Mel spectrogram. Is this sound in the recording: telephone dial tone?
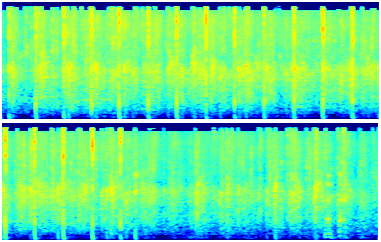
no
